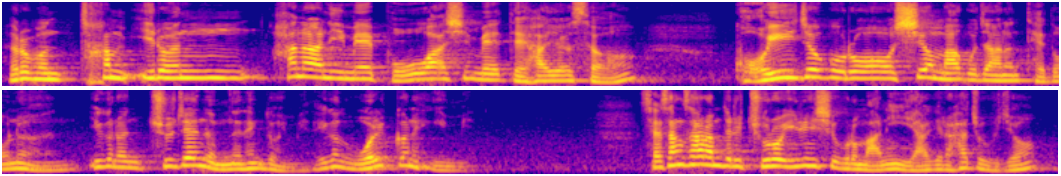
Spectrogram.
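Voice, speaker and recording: A man preaches a sermon as a pastor in a church sanctuary, his voice a little high and a bit bright, very animated at a moderate pace. He is emphatic, often speaking directly to the congregation and posing rhetorical questions.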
